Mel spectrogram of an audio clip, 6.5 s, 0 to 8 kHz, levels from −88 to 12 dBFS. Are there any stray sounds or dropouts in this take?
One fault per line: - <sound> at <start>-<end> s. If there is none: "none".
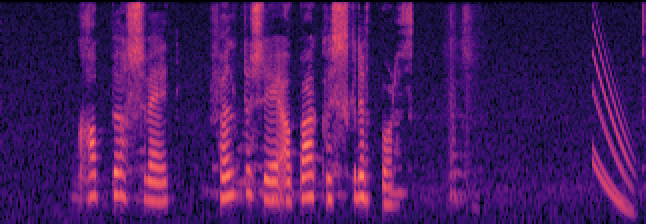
- sneeze at 4.4-4.9 s
- chirp at 5.9-6.4 s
